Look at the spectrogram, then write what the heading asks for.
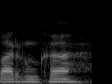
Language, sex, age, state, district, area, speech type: Bodo, male, 45-60, Assam, Kokrajhar, urban, spontaneous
